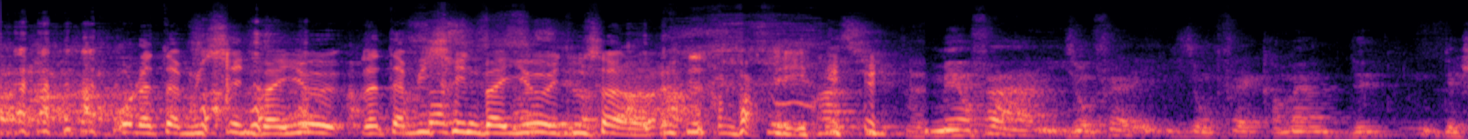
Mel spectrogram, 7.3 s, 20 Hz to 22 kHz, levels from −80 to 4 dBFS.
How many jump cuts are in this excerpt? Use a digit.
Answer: 1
